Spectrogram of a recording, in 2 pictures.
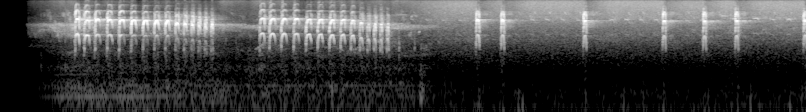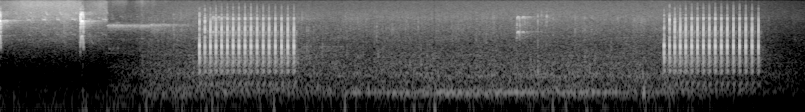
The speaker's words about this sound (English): Downy woodpecker.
